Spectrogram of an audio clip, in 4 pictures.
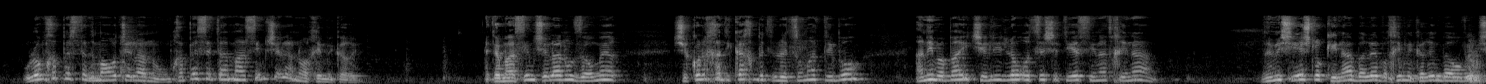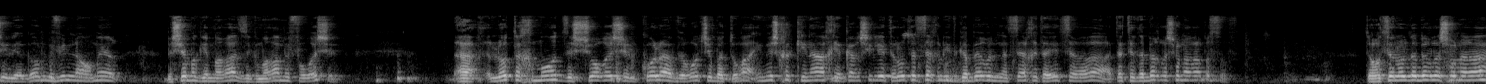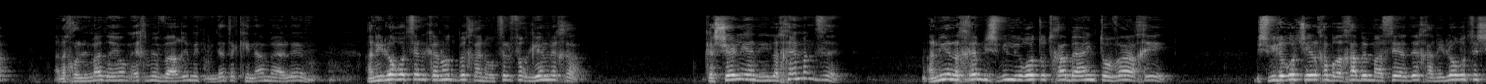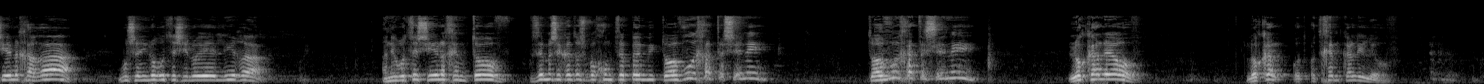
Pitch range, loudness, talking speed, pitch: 180-215 Hz, -25 LUFS, 170 wpm, 200 Hz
